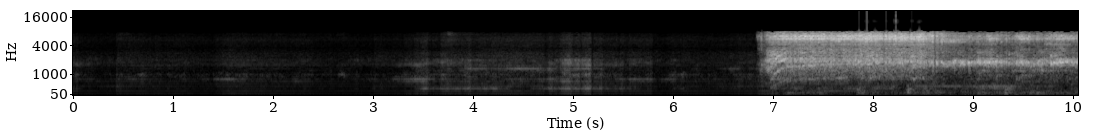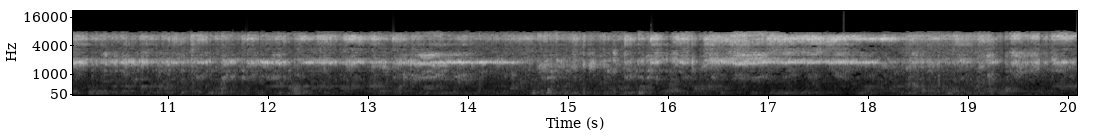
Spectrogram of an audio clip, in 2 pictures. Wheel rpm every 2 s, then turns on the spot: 0, 0, 0, 50, 220, 230, 230, 230, 230, 230.
none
